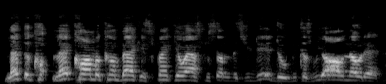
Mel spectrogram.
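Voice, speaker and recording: A young man hosts a casual livestream and talks straight to his viewers. His voice is high, very bright and husky. He tells his story in an animated way. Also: very fast, poor audio. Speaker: livestream host. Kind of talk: casual chat.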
